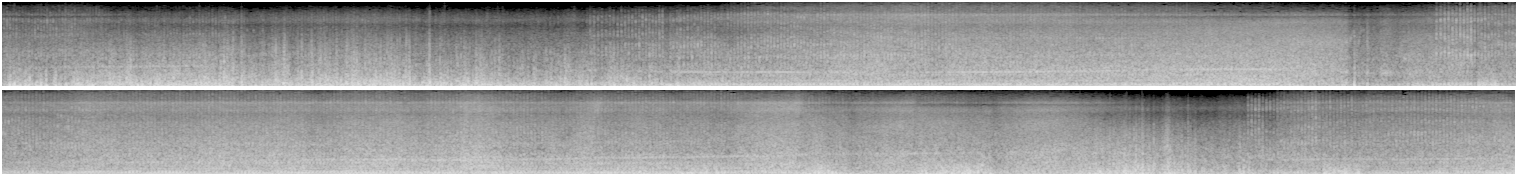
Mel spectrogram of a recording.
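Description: Go-kart running at speed on a track, its motor note rising in pitch several times as it accelerates, over heavy wind rush on the kart-mounted microphone. Roughly halfway through the sound drops briefly, then picks up again.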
